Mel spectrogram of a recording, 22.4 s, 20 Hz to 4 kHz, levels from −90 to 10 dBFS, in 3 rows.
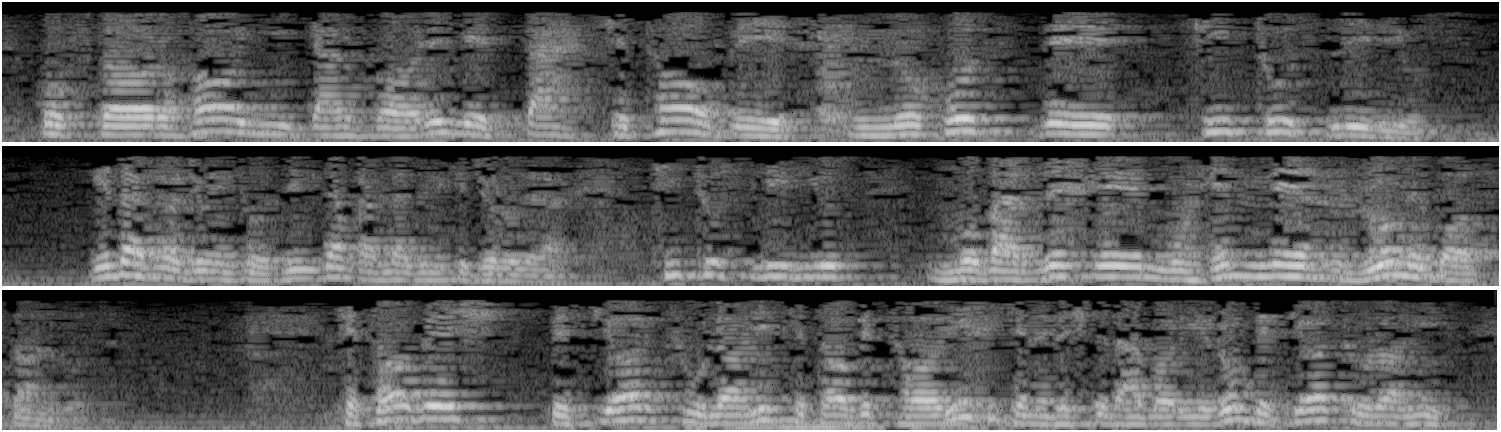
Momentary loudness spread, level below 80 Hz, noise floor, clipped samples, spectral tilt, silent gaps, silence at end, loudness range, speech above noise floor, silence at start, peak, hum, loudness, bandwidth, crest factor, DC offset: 11 LU; -38 dBFS; -42 dBFS; under 0.1%; -12.5 dB/octave; none; 0 s; 4 LU; 24 dB; 0 s; -2 dBFS; none; -18 LUFS; 3.5 kHz; 16 dB; under 0.1%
